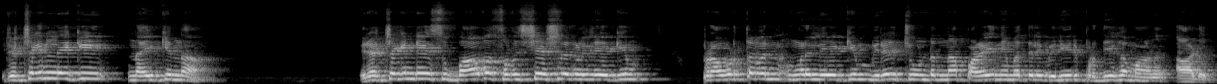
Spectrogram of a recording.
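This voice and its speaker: High-voiced man preaching in an echoey room. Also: fairly even intonation, dark tone. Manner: slow, measured phrasing with drawn-out words. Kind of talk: sermon. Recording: echoey, dull lo-fi room sound.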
